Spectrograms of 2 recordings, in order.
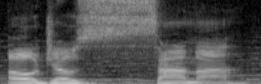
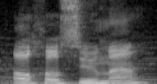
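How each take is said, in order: First: The middle consonant is a j sound. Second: The middle consonant is a harsh h sound.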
